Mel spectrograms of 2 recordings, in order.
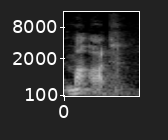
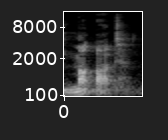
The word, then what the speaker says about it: ma'at: And in Egyptian, it meant ma'at. Well, that helped. Amen? Yeah. It's spelled M-A-A-T, ma'at. It's two syllables, ma'at. The word, among many other things, meant order. – What'd you say? – Order. O-R-D-E-R.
